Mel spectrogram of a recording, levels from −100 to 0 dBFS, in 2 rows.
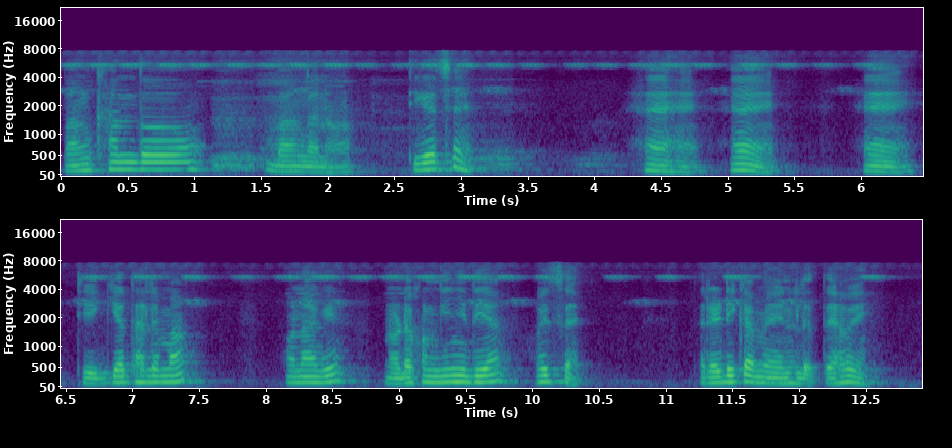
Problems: none marked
